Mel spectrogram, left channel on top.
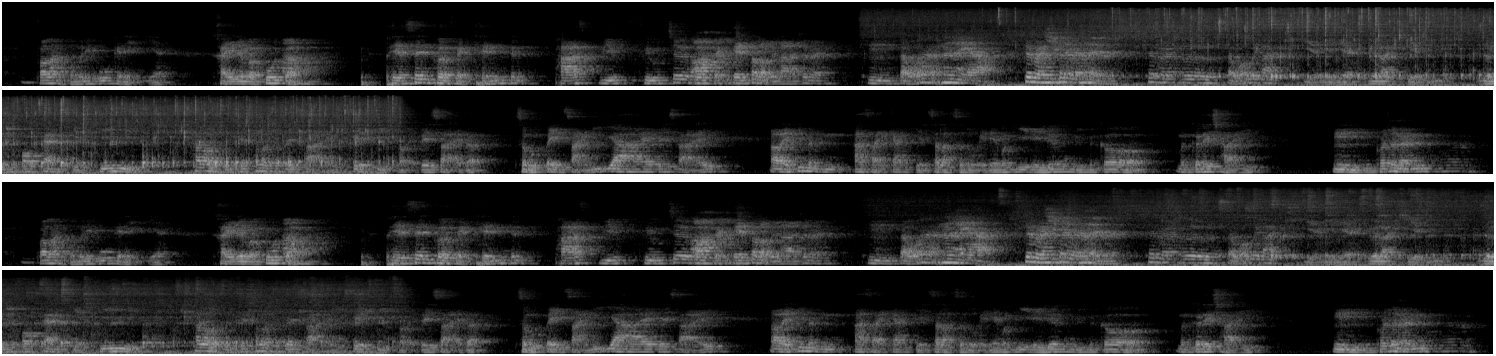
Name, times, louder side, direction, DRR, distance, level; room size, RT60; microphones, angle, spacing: voice 1, 0.2-1.6 2.1-3.0 3.8-5.2 5.5-8.2 8.7-9.4 10.2-10.9 11.5-14.4 14.7-16.3 16.8-19.7 20.1-22.1 22.6-26.4 26.7-27.4 28.2-29.2, left 1 dB, 30° left, -4 dB, 0.7 m, -34 dB
voice 2, 2.8-3.1 6.9-7.3 9.3-10.2 10.4-11.1 26.1-26.3 28.7-29.6, equal, 5° left, -8 dB, 1.3 m, -35 dB
sound 1, 8.6-18.9, left 6 dB, 75° left, 0.4 m, -38 dB
sound 2, 9.7-18.7, equal, 30° right, 0.5 m, -46 dB
3.4 x 3.0 x 3.4 m, 0.71 s
head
